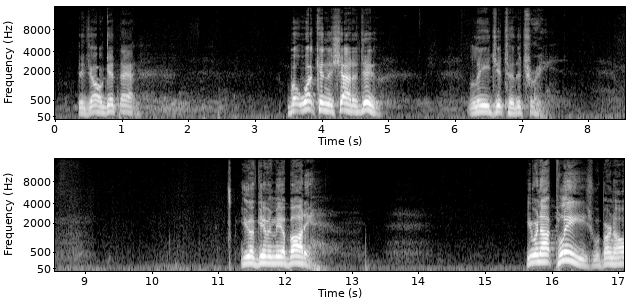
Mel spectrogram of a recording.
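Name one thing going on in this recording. An older man speaks with animation into a microphone, in short bursts with pauses.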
